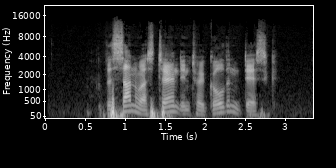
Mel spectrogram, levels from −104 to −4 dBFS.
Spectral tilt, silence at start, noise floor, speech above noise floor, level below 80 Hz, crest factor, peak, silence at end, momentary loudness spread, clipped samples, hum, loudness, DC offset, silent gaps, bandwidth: -2.5 dB/octave; 0.75 s; -77 dBFS; 43 dB; -50 dBFS; 24 dB; -10 dBFS; 0.5 s; 12 LU; under 0.1%; none; -32 LUFS; under 0.1%; none; 14 kHz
